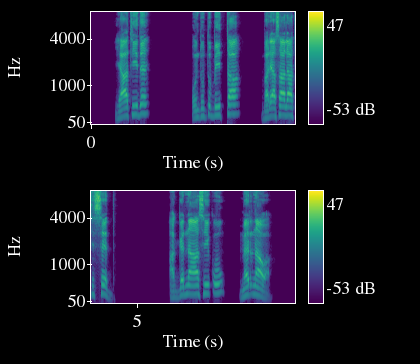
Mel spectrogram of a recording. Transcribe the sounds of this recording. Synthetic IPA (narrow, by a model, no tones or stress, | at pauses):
jaːt̪iːd̪ɛ | ʔʊnt̪̬ːʊnt̪ːʊbiːt̪ːaː | bɐɾɛɐsaːlaːt̪ɪsːe̞ːd̪ːɐ̥ | ʔɐɡːɛnːɐaːsiːkʼuː | mɛɾnaːwa̰ː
